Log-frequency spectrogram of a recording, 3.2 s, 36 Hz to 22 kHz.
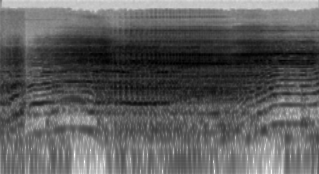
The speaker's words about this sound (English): Today on the Afternoon Zone, we are counting down our top 5 scary noises. Going into our sound effects folder, let's count down from number 5. A creaky door.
